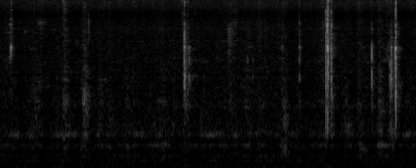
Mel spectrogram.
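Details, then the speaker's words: Washing machine drain pump making an odd noise while pumping out water; a faint hum broken by irregular sharp clicks and rattles from a defective pump whose shaft and magnet rotor have play. "mi laa hace ruido cuando saca el agua un ruido medio raro bueno est una bomba defectuosa"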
